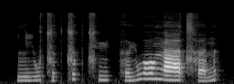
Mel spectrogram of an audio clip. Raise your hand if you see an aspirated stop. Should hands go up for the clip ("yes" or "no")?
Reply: yes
